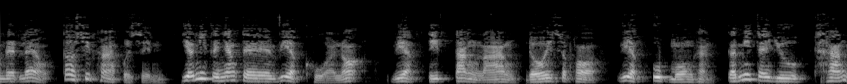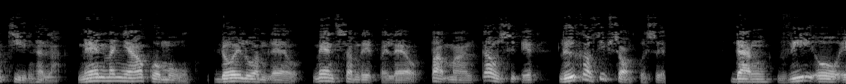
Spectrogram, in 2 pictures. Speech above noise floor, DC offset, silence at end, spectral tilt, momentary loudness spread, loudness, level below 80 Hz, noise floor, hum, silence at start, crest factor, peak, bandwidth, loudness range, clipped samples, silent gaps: over 67 dB; under 0.1%; 0 s; -6 dB/octave; 12 LU; -23 LUFS; -64 dBFS; under -90 dBFS; none; 0 s; 20 dB; -2 dBFS; 11 kHz; 2 LU; under 0.1%; 15.15-15.67 s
